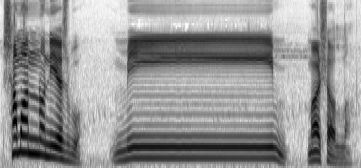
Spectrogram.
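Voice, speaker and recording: A man with a Bangladeshi Bengali accent teaching Arabic letter pronunciation in an online Quran lesson, speaking slowly and patiently and drawing out each letter sound. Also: high-pitched, lively intonation, a bit bright. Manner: slow, patient, drawn-out letter demonstrations.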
